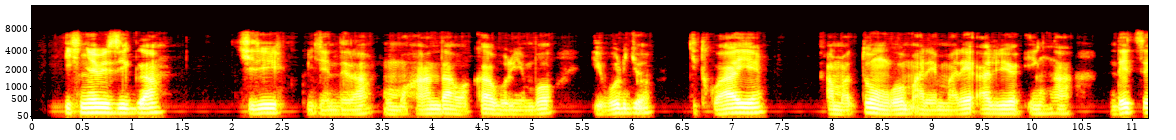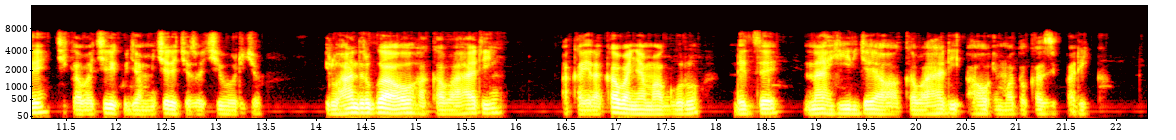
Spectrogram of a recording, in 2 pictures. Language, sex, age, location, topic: Kinyarwanda, male, 18-24, Kigali, government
